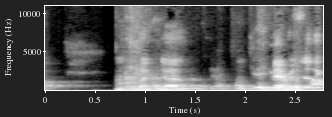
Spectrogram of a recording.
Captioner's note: members laughing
